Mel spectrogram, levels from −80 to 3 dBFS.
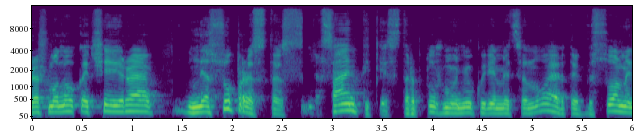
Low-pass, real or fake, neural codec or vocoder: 14.4 kHz; fake; codec, 44.1 kHz, 3.4 kbps, Pupu-Codec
